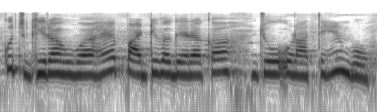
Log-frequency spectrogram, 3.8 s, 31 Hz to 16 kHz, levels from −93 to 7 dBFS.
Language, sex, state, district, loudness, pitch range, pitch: Hindi, female, Bihar, Kaimur, -15 LUFS, 245-285 Hz, 260 Hz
